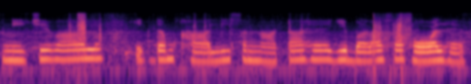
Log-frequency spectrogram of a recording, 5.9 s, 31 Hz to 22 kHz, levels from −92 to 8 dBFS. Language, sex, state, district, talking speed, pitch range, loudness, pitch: Hindi, female, Uttar Pradesh, Lucknow, 110 wpm, 195-215 Hz, -20 LUFS, 210 Hz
